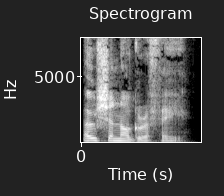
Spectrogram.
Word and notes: oceanography: British English

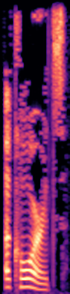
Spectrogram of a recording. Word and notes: accords: British English

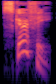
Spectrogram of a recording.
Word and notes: scurfy: British English

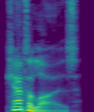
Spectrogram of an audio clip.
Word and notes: catalyse: British English

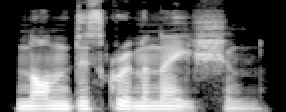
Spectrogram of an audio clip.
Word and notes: non-discrimination: British English

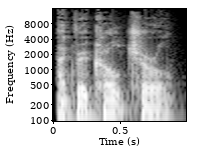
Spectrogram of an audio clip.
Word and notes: agricultural: British English

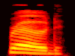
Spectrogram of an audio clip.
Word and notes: rowed: British English

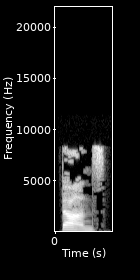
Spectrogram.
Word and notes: dawns: British English

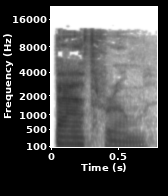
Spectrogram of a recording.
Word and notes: bathroom: American English

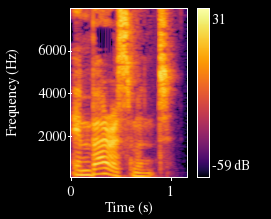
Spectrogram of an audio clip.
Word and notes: embarrassment: British English

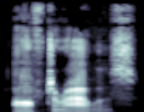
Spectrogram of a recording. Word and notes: after hours: British English

